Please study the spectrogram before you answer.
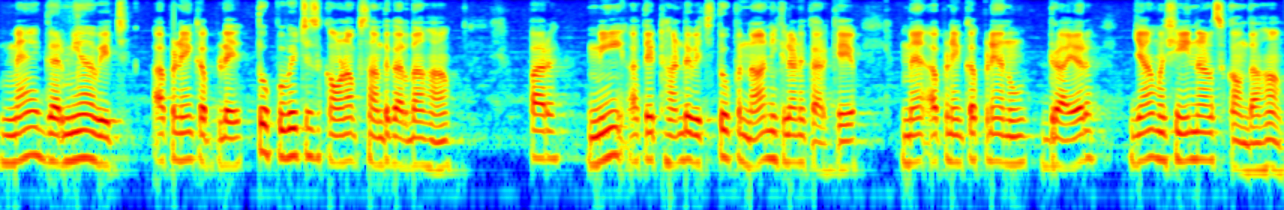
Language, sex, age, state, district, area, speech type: Punjabi, male, 18-30, Punjab, Patiala, rural, spontaneous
